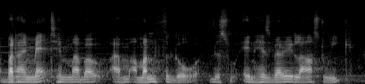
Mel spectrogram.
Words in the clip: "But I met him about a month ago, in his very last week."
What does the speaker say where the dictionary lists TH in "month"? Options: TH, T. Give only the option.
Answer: TH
